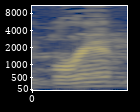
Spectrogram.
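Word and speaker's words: Brandt: 1 and 2 to Brant with a silent D.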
